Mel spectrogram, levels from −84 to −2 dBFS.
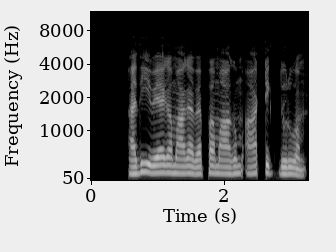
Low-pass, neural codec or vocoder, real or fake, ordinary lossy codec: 7.2 kHz; none; real; none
